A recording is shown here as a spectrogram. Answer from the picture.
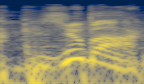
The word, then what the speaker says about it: Zubac: Is it Zubac? Am I saying that right? – Zubac.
